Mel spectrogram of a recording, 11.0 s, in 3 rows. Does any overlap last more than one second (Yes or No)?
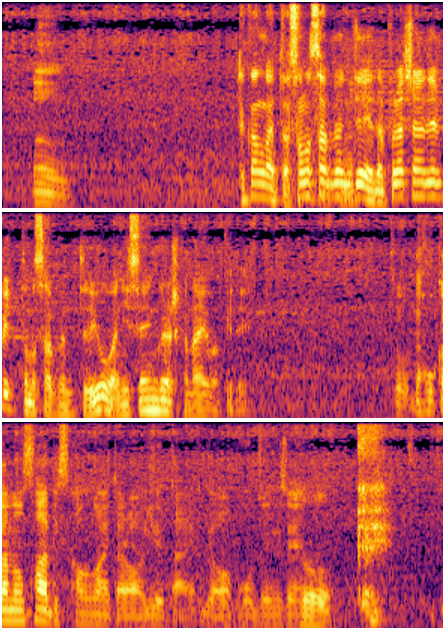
No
